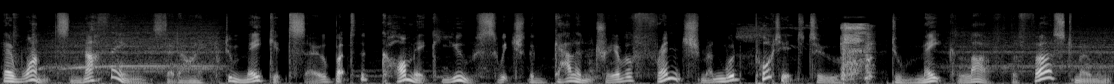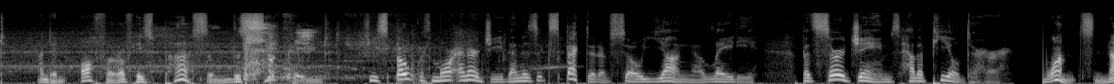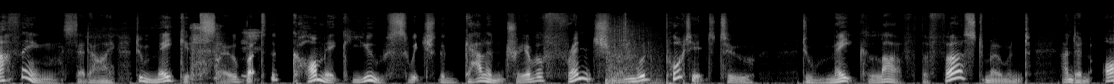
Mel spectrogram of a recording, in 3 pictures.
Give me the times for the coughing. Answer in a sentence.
The coughing can be heard from 7.4 to 8.8 s, from 12.6 to 14.3 s and from 23.1 to 24.9 s.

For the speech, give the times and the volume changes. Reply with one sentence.
You can hear the speech from 0.0 to 33.3 s, at a steady volume.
